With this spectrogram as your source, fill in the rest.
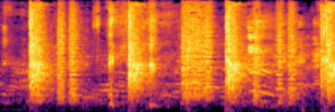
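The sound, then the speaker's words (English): An audience claps on the one in a steady, loud rhythm along with live music with horns, dense bursts of many hands striking together on each beat. “Everybody else just clap.”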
